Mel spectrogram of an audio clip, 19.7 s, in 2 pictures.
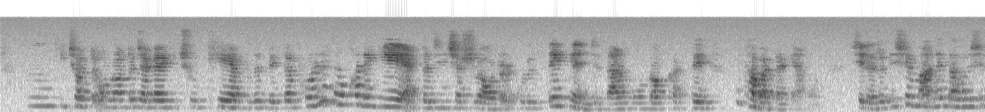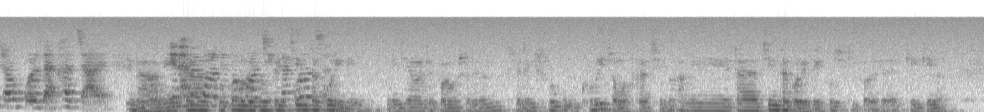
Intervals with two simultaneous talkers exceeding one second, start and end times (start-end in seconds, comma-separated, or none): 11.3-13.1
